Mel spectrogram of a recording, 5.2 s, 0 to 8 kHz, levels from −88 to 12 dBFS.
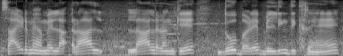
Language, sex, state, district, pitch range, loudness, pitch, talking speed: Hindi, male, West Bengal, Darjeeling, 140-160 Hz, -13 LUFS, 150 Hz, 150 wpm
